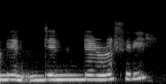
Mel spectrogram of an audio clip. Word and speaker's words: generosity: For generous or generosity stress and second. No, the third one.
